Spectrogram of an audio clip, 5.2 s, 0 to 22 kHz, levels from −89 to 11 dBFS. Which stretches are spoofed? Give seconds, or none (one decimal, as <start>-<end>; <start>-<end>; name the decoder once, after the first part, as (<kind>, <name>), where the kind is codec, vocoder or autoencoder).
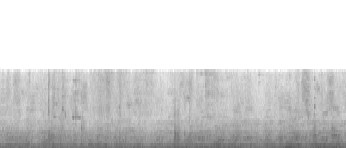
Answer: none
